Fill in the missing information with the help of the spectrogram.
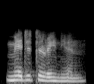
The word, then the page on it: Mediterranean: Indian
